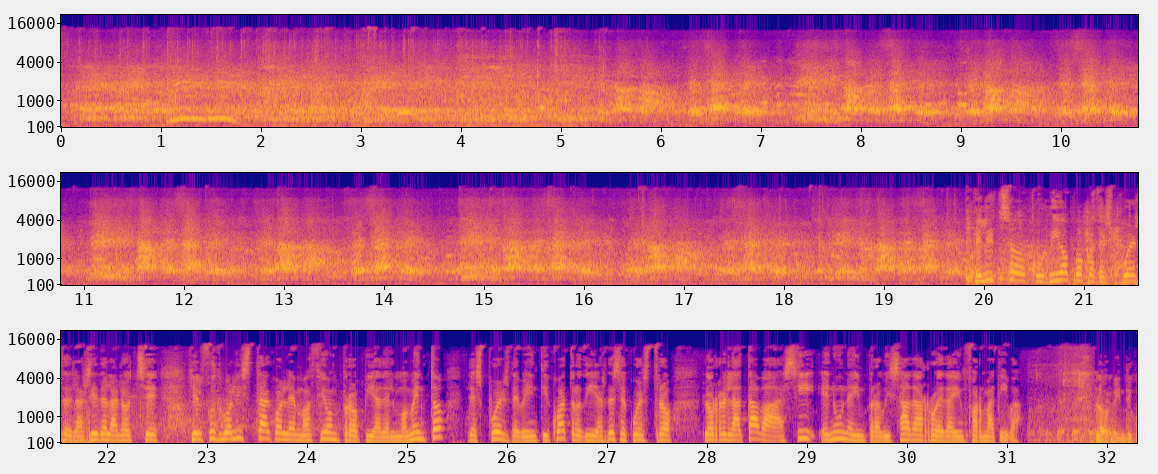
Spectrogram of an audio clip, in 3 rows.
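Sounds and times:
crowd of thousands celebrating outside police headquarters: 0.0 - 23.7
speech: 20.2 - 32.2.

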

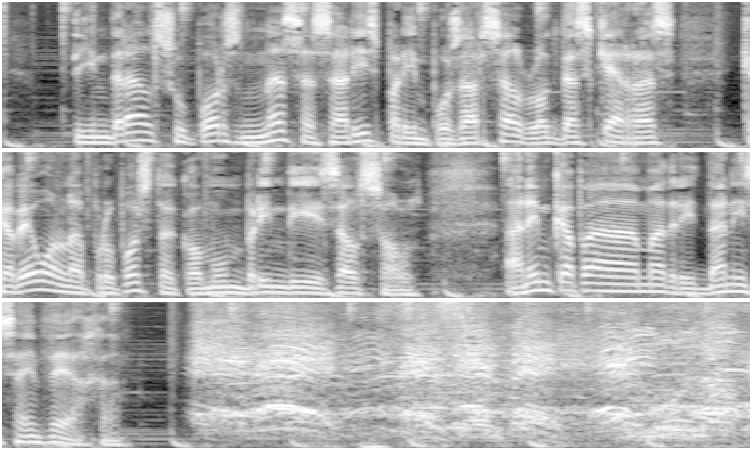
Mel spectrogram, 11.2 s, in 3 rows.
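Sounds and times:
speech: 0.4 - 8.5
clamour of hundreds of protesters chanting and shouting: 8.4 - 11.2.

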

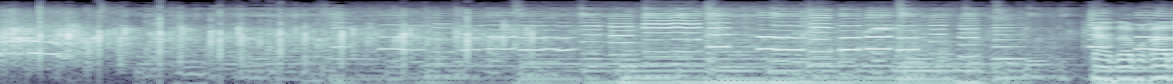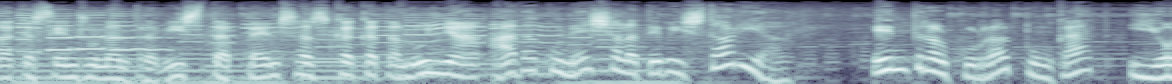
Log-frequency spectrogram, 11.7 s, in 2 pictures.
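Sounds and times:
audience applause: 0.0 - 6.1
speech: 5.6 - 11.7.

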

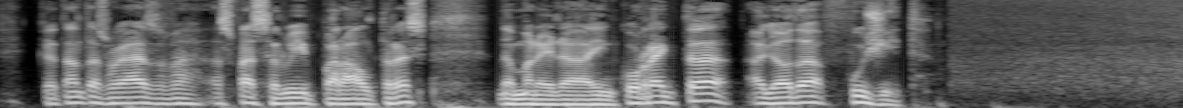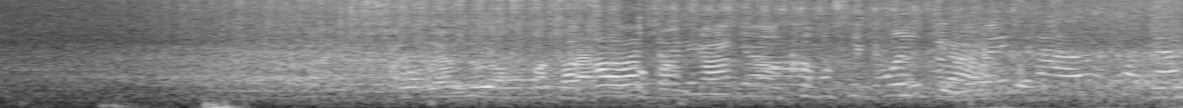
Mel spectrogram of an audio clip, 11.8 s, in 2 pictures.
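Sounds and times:
speech: 0.2 - 4.9, 8.7 - 11.8
car arriving at a house: 4.8 - 11.8
indistinct overlapping voices: 7.4 - 11.8.

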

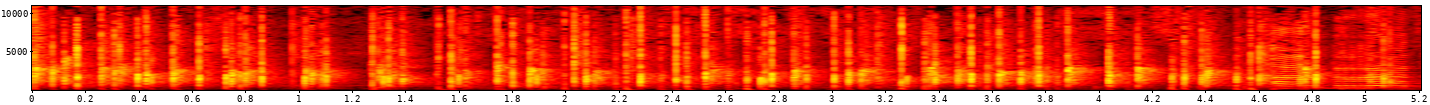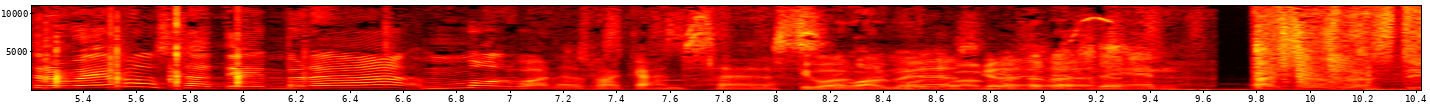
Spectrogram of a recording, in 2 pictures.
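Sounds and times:
applause for a retiring colleague: 0.0 - 6.2
speech: 4.7 - 10.4.

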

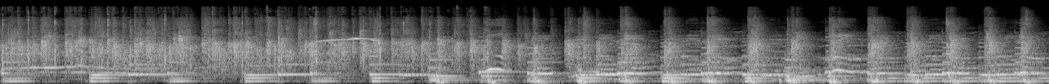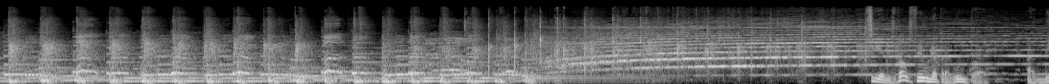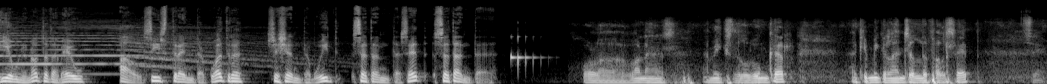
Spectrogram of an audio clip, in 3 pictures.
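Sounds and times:
loud applause: 0.0 - 13.3, 14.6 - 24.8
speech: 0.9 - 2.8, 3.7 - 4.0, 19.6 - 20.4, 21.0 - 26.1, 26.8 - 31.4.

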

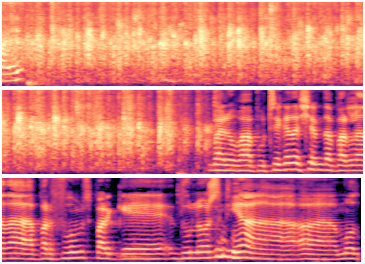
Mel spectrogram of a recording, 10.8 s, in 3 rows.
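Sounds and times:
speech: 0.0 - 0.6, 5.7 - 10.8
audience applause: 0.0 - 5.8.

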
